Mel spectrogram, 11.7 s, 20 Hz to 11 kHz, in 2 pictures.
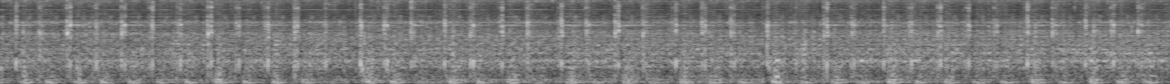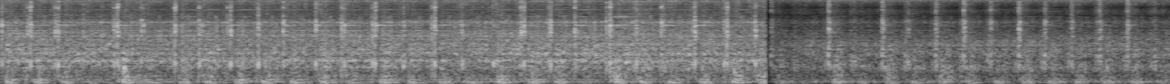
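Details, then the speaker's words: GY6-type scooter running with its old, very soft, loose drive belt: rapid, clattery slapping as the belt strikes the crankcase; fixed by fitting a new belt. "dahil sa sobrang Pagpag a tumatama doun tumatama na sa Crank casas yung belt nagko-cause ng ingay no"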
